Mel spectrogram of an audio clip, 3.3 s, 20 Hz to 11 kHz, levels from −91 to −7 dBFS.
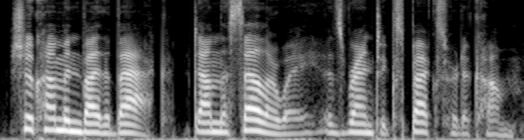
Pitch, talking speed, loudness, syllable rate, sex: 200 Hz, 275 wpm, -16 LUFS, 6.0 syllables/s, female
